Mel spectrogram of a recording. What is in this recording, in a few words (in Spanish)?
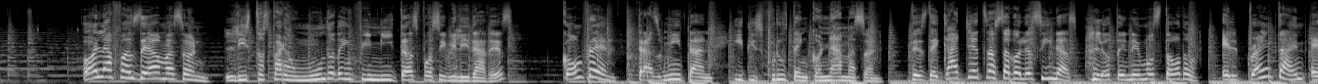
amigable moderno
